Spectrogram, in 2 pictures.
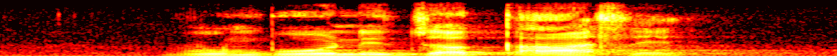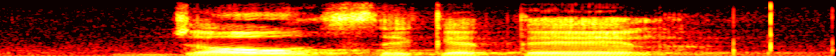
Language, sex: Tsonga, male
